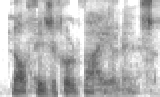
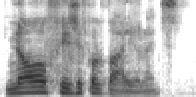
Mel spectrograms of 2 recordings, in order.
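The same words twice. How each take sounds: First: Dropped low and soft; softer lower repeat. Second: Said in the usual way. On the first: Shown as a demonstration. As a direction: say it again, quietly.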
